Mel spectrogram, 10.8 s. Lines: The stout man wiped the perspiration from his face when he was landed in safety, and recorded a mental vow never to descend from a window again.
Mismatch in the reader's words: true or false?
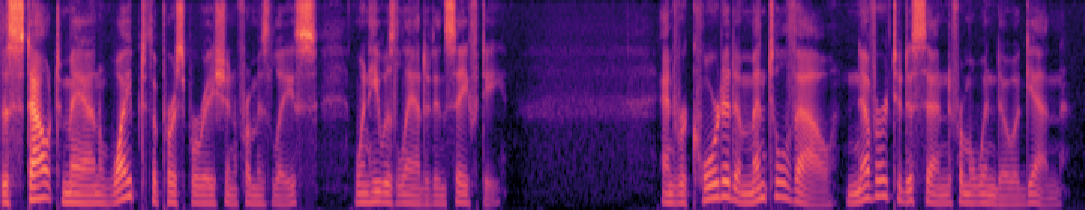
true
